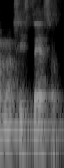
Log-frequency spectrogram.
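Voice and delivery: ordinary talk, nothing marked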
